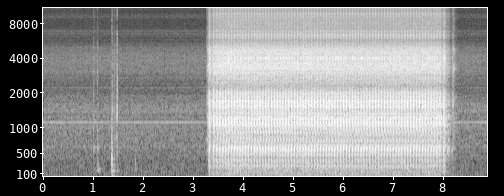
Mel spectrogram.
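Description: Airsoft electric gun (AEG) firing one full-auto burst of about five seconds straight into the microphone, at about 20 rounds per second, starting about three seconds in. The battery is only about half charged.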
